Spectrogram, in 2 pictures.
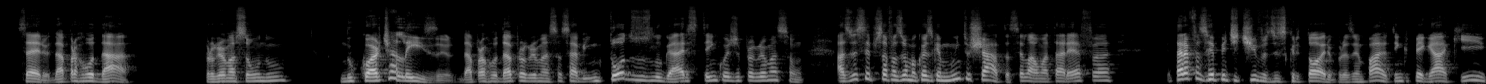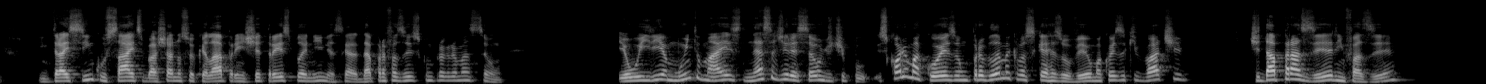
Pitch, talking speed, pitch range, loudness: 175 Hz, 195 wpm, 155-205 Hz, -28 LUFS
